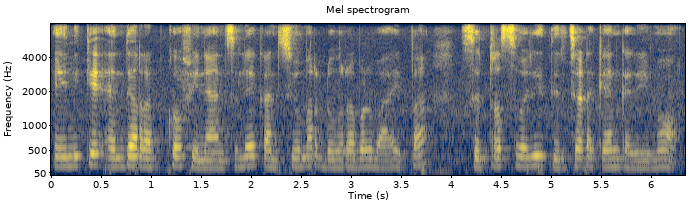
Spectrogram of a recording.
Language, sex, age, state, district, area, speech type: Malayalam, female, 45-60, Kerala, Kottayam, rural, read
